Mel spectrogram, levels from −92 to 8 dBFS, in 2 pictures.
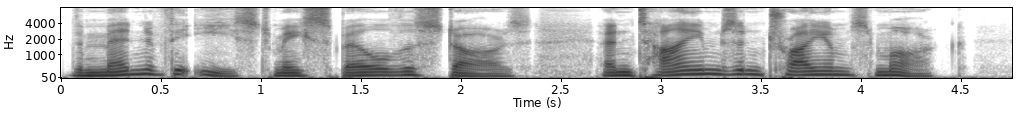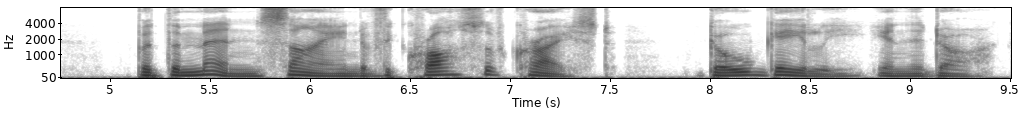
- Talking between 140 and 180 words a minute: Yes, average, 175 wpm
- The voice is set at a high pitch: No, low, 120 Hz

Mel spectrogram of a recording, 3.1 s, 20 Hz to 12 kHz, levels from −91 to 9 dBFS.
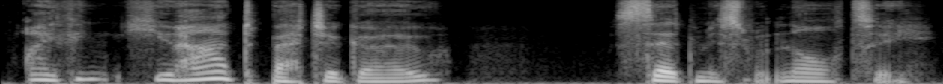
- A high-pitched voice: No, medium, 180 Hz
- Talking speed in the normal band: Yes, average, 170 wpm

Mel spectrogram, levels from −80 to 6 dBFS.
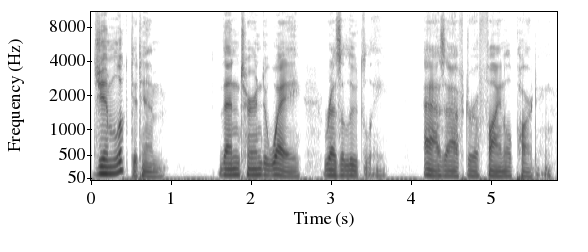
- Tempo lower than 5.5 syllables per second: Yes, 5.1 syllables/s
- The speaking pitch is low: Yes, low, 100 Hz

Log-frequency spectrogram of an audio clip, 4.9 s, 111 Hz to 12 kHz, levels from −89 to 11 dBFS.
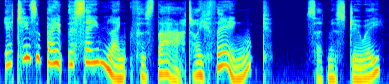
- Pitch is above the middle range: Yes, high, 235 Hz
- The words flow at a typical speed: Yes, average, 160 wpm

